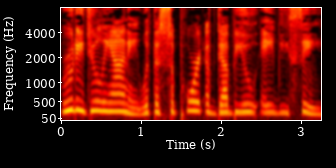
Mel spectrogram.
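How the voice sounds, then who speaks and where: A woman's a normal speaking voice, medium in pitch with lively intonation, in a quiet background with a dry, close sound with no echo. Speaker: fill-in radio host, doctor. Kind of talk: talk radio monologue with callers. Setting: studio.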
